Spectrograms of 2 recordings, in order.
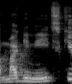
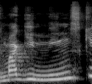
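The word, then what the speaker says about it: Magnitsky: Ou você fala magnitisk ou magnit magnisk. Você pode fazer o ter mudo, mas Magninski não, não tem esse N.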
